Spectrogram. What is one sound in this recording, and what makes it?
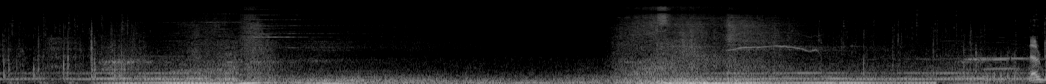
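A deep magical whoosh swells and rumbles, then fades.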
